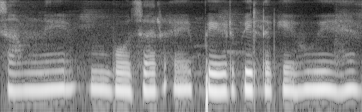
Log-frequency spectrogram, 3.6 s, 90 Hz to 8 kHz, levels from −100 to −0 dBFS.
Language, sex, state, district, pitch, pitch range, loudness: Hindi, male, Maharashtra, Nagpur, 220 Hz, 215-230 Hz, -16 LUFS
